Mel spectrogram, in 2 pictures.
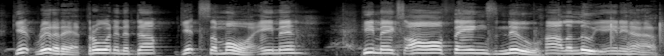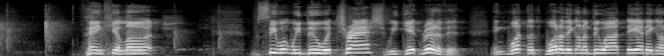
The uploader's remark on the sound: shared this message live at RACC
